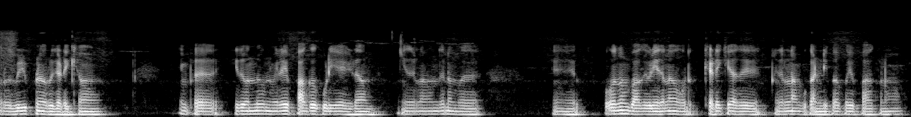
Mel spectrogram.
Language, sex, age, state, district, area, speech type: Tamil, male, 45-60, Tamil Nadu, Mayiladuthurai, rural, spontaneous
